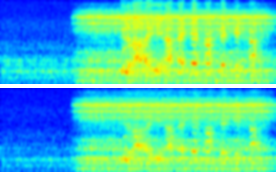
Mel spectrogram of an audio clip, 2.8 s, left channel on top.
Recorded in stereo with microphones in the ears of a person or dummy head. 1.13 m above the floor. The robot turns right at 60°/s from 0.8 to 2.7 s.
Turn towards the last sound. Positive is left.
turn(degrees=150)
